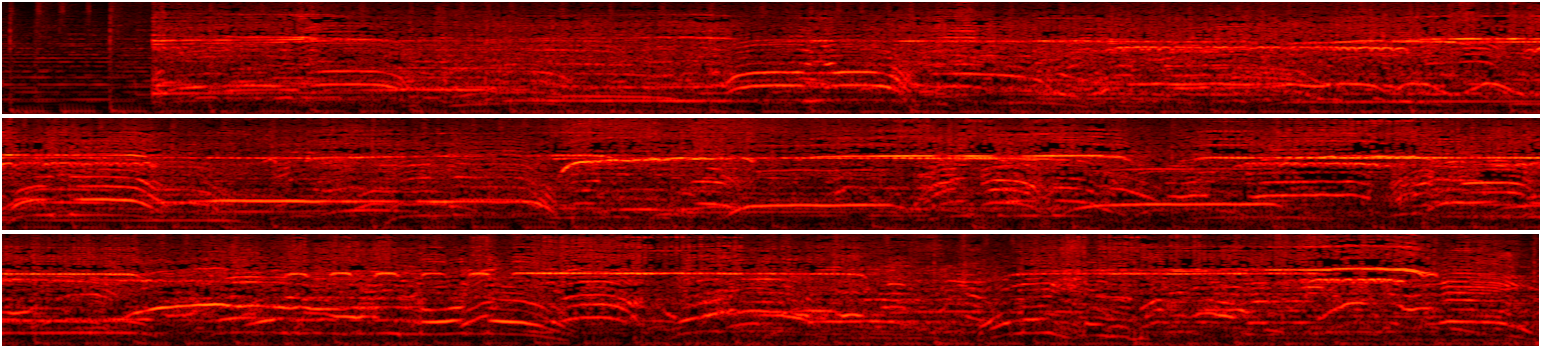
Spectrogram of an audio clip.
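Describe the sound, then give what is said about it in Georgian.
Protesters outside Georgia's parliament shout and whoop at ruling-party deputies leaving the building: a sustained, loud din of many raised voices, with rising and falling yells over a constant crowd roar. “დემონსტრანტები პარლამენტიდან გამოსულ მართველი პარტიის დეპუტატებს შეძახილებით ხვდებიან. მოვისმინოთ ეს ხმები.”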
